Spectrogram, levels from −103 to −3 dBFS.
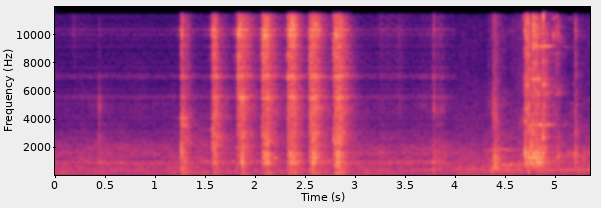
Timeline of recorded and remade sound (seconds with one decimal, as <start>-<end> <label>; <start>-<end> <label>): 0.0-4.0 remade; 4.0-5.4 recorded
